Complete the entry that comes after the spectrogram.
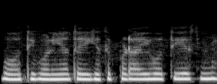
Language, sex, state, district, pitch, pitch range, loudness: Hindi, female, Uttar Pradesh, Deoria, 245 Hz, 240-250 Hz, -10 LUFS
